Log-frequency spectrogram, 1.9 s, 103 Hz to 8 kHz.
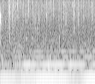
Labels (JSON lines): {"label": "biophony, midshipman", "recorder": "SoundTrap 500"}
